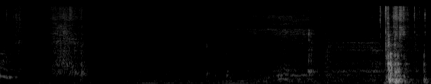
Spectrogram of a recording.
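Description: Handling noise: faint rustling that slowly builds over a couple of seconds, ending in a sharp, loud crackle just before the end.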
